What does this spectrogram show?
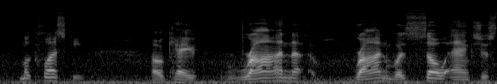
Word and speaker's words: MacCloskey: It is MacCloskey, just like in The Godfather, the lieutenant that got shot and the other guy that got killed, MacCloskey.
